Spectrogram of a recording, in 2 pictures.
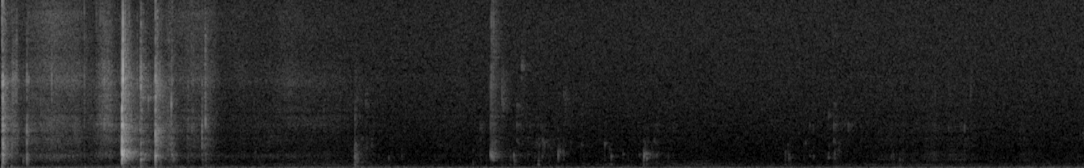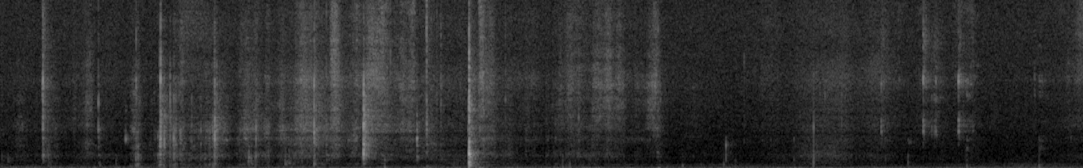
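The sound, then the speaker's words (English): Quiet mouth sounds of someone drinking water close to the microphone: soft wet clicks and gulps scattered over several seconds, with a few sharper swallows standing out against a low background hum. “Ooh, I need some water.”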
